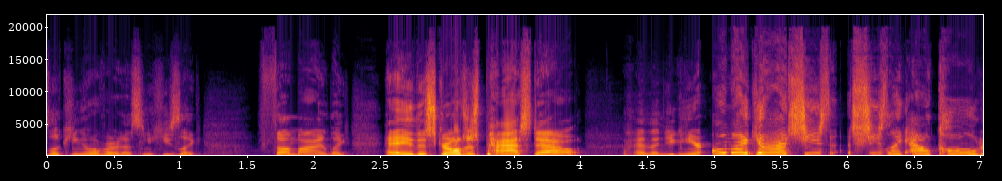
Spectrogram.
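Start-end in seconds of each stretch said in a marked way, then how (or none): 2.5-4.0 loud, drawn-out announcement; raised voice, mimicking a friend's alert; retold loud alert. Retelling friend announcing a fainting. 5.0-7.0 very high, loud mock shriek; hammed-up high-pitched crowd panic; panicked bystander.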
